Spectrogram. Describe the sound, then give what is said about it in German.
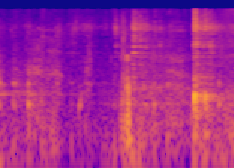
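A dough scraper scrapes melted chocolate couverture out of a pot, giving a few soft scraping strokes followed by one sharper metallic knock near the end. “Und dann hilft auch wirklich so ein Teigschaber oder so ein, ja, um auch wirklich die ganze Kuvertüre aus dem Topf mitzunehmen, auszukratzen und mit der Eimasse verbinden.”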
